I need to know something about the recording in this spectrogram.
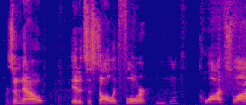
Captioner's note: none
